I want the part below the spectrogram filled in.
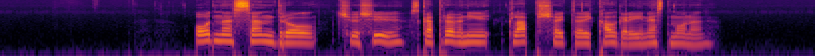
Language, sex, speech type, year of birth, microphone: Norwegian, male, read, 1978, Sennheiser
